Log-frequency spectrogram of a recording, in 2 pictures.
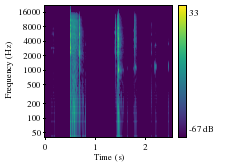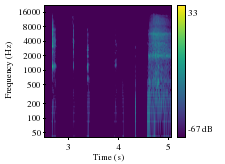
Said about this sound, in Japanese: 今日のお供は、レッドブル翼を授けるいただきます。ちょっと開けるね。よいしょ。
